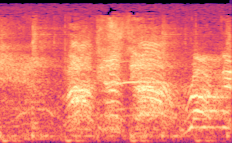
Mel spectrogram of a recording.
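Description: Live rockabilly concert: a man's voice singing out loudly into the microphone over a steady low drum beat, with a large crowd.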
